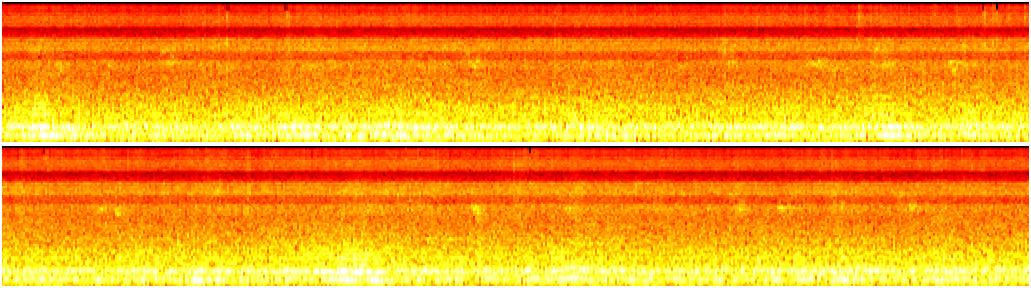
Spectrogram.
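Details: Honey bees humming in a steady, continuous drone, a low buzz with an overtone above it, the sound of many wingbeats blended into one unbroken tone with faint chirps overhead.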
